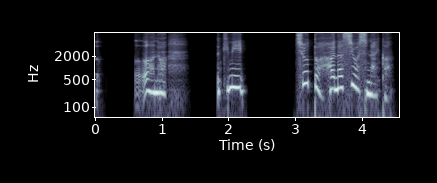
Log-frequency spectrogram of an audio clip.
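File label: vox dialogue, voices, Japanese; Scarlet; kingsraid audio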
